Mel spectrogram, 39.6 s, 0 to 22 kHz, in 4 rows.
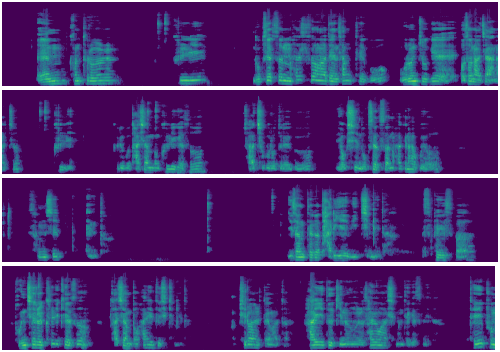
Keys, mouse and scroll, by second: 0.5 m, 3.0 click, 10.6 click, 12.7 click, 19.8 3, 20.4 0, 21.0 Return, 23.2 middle click, 28.2 space, 30.2 click, 31.8 h, 39.2 t.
